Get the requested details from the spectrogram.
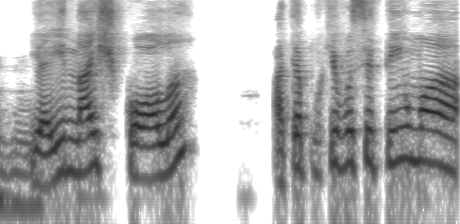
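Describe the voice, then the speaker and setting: A woman with an ordinary speaking voice and a fairly high pitch speaks at a fairly slow pace in a dry, close sound with no echo. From Rio de Janeiro, Campo Grande (West Zone). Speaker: basketball coach. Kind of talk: casual interview.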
